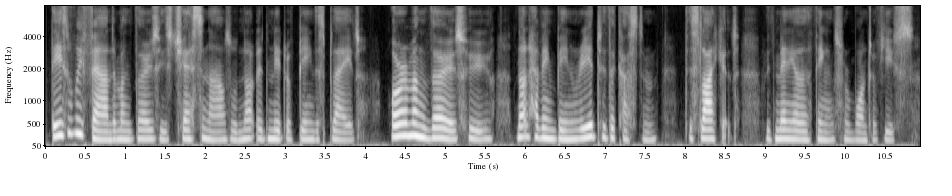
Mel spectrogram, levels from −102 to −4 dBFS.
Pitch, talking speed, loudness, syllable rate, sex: 195 Hz, 205 wpm, -18 LUFS, 5.7 syllables/s, female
